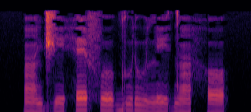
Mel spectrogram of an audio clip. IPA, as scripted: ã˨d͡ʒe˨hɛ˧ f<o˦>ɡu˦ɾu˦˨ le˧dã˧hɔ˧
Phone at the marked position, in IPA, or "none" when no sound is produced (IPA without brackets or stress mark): o˦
